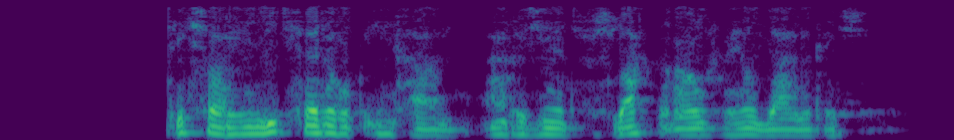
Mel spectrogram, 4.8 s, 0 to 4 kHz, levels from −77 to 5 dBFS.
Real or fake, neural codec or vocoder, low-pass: fake; codec, 16 kHz, 8 kbps, FreqCodec, larger model; 3.6 kHz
